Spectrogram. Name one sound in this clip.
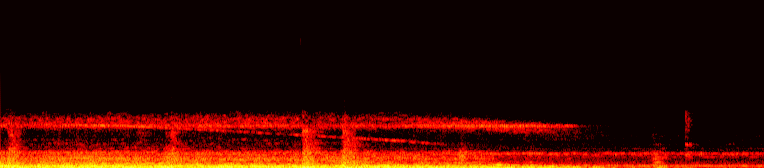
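A tram rumbles along its rails, slowing down.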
